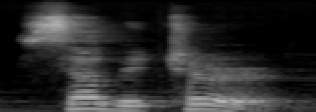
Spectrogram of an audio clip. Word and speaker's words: saboteur: ब और टी यू आर जैसे ठर तो सबटर सेबेटर इसका मतलब है ऐसा फर्द जो जानबूझकर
